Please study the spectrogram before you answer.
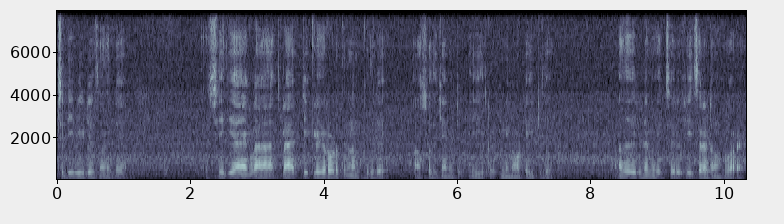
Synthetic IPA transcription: t͡ɕːiɖiːʋiːɖijo̞ːsnɐ̰ðinde̞ | ɕɐɾijaːjɐkɭaːtːikːliɣɐroːɽɐt̪ːinɨnɐmukːiðilɨ | a̰ːswɐd̪ʱikʲːaːnpɐtːumiːr̰mino̞ːʈːɐjitːilḛ | ɐ̰ðɨʋiɾiɖemiɣɐt͡ɕːɐoɾufiːt͡ɕːɐraːjʈ̬ːɨnɐmukːɨpɐ̰rɐ̰ja̰ː

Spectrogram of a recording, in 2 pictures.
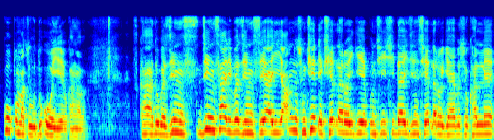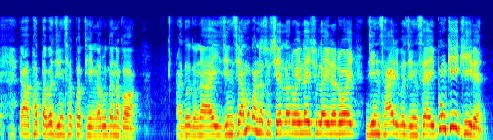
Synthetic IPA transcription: kok̚pɐmɐt͡ʃuduojekʰaŋabɐ | kʰaːduɡɐzinszinsaɾibɐzinseɐjːamnɐsuŋsetek̚set̚lɐɾojɡepunsisidajzinset̚lɐɾojɡehajbɐsukʰɐlːe | pʰɐtːɐbɐzinsɐkʰɐk̚tʰeŋnɐɾudɐnɐkʰɔ | ɐdudɔnaːjzinseɐmuk̚anːɐsuset̚lɐɾojlɐjsulɐjɾɐɾojzinsajɾibɐzinseɐjpuŋkʰikʰiɾe

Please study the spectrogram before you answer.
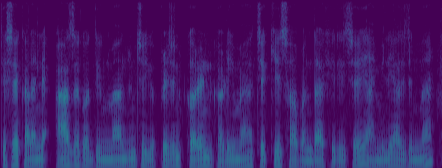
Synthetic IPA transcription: t̪esekaɾʌnlead͡zʌkod̪inmad͡zunt͡sʌĩjopred͡zenʈkʌɾeɳʈɡʱʌɽimat͡sʌĩket͡sʰʌbʱʌnd̪akʰeɾit͡sʌj̃ɦamilead͡zʌd̪inma

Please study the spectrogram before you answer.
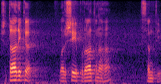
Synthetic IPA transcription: ʃɐt̪aːd̪ʱikɐ | ʋɐɾʂeːpuɾaːt̪ɐnɐɦɐ | sɐnt̪i

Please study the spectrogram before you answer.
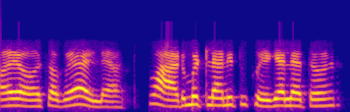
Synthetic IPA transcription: ɦəjasəɡɭeaɭlja | ʋaɽm̤əʈljaːnit̪ũkʰəjɡjaljat̪əɾ

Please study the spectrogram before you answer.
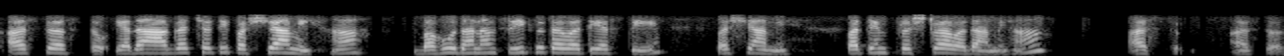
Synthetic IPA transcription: ɐst̪uɐst̪ujɐd̪aaːɡɐt͡ʃʰɐt̪ipɐʃjaːmiɦa | bɐɦud̪ʱɐnɐmsʋiːkɾut̪ɐʋɐt̪iɐst̪i | pɐʃjaːmi | pɐt̪impɾuʂʈʋɐʋɐd̪aːmiɦaː | ɐst̪u | ɐ̰st̪uɐ̰s

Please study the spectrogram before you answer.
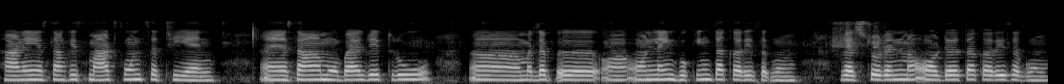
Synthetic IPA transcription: haːɽ̃eɐsãkʰeːsmaːɾʈfoːnsɐt͡ɕiaːɦɪnɪ̆ | ɛ̃ːɐsãmoːbaːɪld͡ʑeːt̪ʰɾuː | mɐt̪ləb | ɔːnlaːɪnbʊkɪ̃ŋɡt̪ãkɐɾesɐɡʱũ | ɾeːsʈoːɾə̃ɳʈmãɔːɾɖəɾt̪ãkɐɾesɐɡʱũ

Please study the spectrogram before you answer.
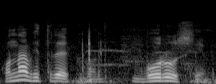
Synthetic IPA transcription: ɔnabʱit̪ɾɔɛkʰɔn | boɾusim

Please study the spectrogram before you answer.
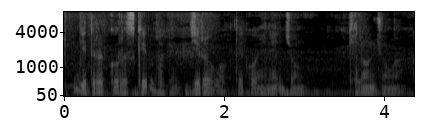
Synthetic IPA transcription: ɡid̪ɾəkːɔɾəskit̪̚laɡɛt̪̚d͡ʒiɾɔwɔk̚t̪ɛkʰɔɛnɛt̚d͡ʒɔŋ | kʰɛlɔnd͡ʒɔŋa

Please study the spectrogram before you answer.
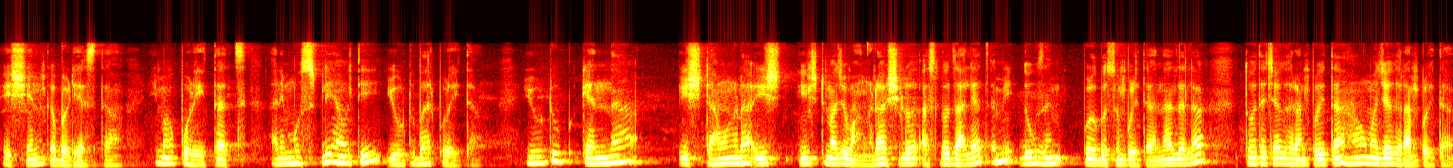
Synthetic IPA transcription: eɕiənkəbəɽiəst̪ahiməɡpɔɽ̤əjt̪at͡saɽ̃imoskliãwt̪ijuʈjubaɾpɔɽ̤əjt̪a | juʈjuːbkɛnːa | isʈãʋãŋɡɽaʔĩsʈinsʈmad͡zʱɔʋãŋɡɽaɕilɔʔəslɔd͡zaljat͡samid̪oɡd͡zampbəsuːnpəɽ̤jt̪ajnːad͡zalat̪ɔt̪̬jat͡ɕjaɡʱəɾãmpəɽt̪aɦãʋmad͡ʑjaɡʱəɾãmpəɽt̪a̰

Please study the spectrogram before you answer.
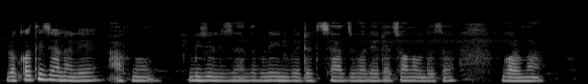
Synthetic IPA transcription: rʌkʌt̪id͡zanalea̰pʰno | bid͡zwalid͡zanad̪ʌpʌniːnbʱaʈeɖt͡sard͡zɡʌɾeɾʌt͡sʌlaw̃d̪ʌt͡sʰʌɡʱʌrma

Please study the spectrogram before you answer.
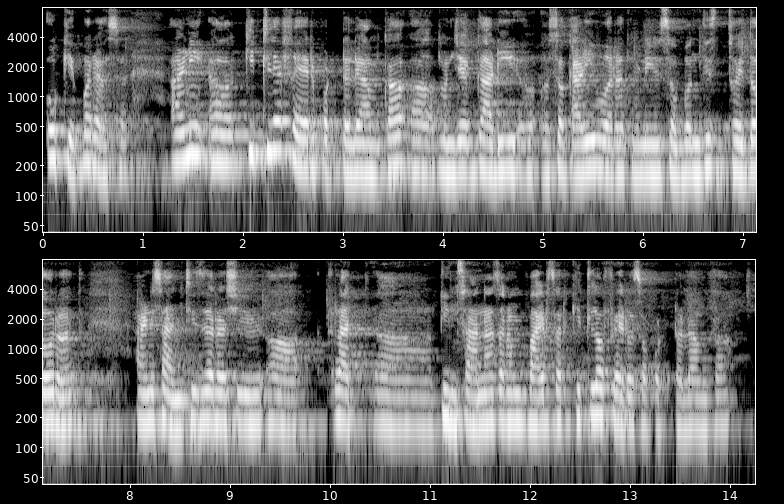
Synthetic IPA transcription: okebəɾəəsə | aɽ̃ikit̪lefeɾpəɽʈəleamkam̤əɳd͡zeɡaɽiːsəkaɭiːʋəɾət̪maɽ̃isəmbənd̪ʱiːt͡st̪ʰːəjd̪əʋɾət̪ | aɽ̃isãɲt͡ɕiːd͡zəɾəɕiːə | ɾa | t̪insanad͡zəɾamibaɦiɾsaɾkit̪lɔfeɾəsəpəɽʈəleamka

